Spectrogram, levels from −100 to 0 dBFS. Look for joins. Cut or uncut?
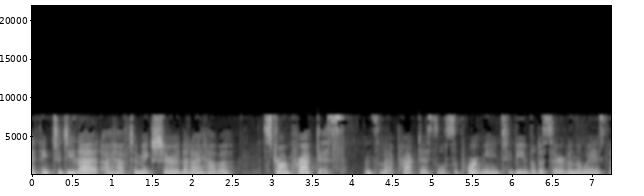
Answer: uncut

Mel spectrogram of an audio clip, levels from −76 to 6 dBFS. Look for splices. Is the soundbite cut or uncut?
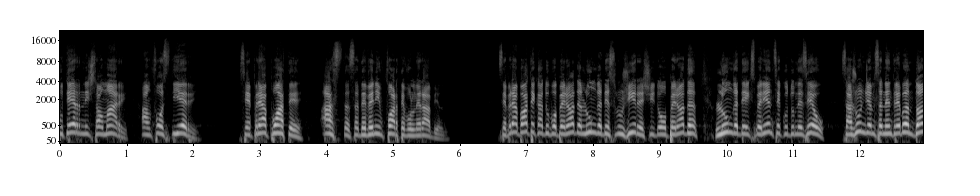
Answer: uncut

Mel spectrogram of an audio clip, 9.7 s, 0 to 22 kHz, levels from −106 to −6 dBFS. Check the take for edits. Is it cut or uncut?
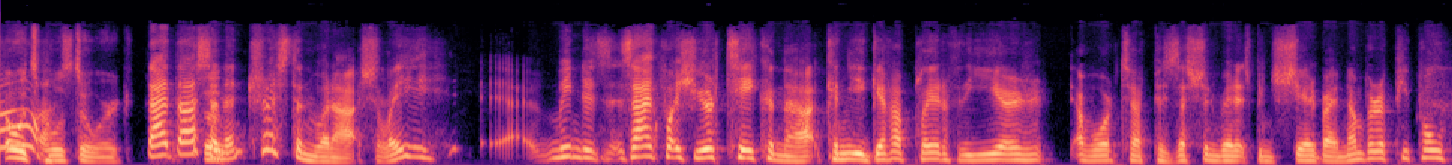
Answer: cut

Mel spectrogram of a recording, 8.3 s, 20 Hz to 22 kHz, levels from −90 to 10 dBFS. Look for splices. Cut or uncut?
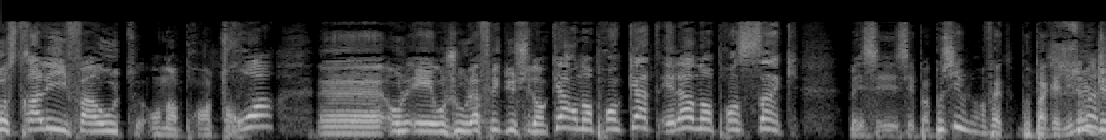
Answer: uncut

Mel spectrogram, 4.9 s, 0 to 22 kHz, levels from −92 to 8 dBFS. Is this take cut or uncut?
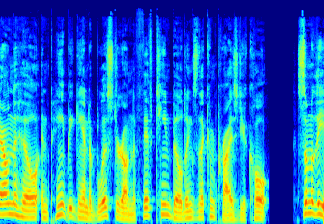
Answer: uncut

